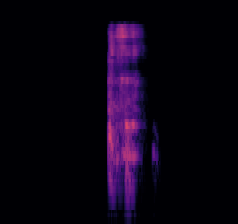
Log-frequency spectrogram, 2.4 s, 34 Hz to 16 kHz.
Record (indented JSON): {
  "cough_length": "2.4 s",
  "cough_amplitude": 11913,
  "cough_signal_mean_std_ratio": 0.27,
  "survey_phase": "beta (2021-08-13 to 2022-03-07)",
  "age": "18-44",
  "gender": "Female",
  "wearing_mask": "No",
  "symptom_cough_any": true,
  "symptom_sore_throat": true,
  "smoker_status": "Never smoked",
  "respiratory_condition_asthma": false,
  "respiratory_condition_other": false,
  "recruitment_source": "Test and Trace",
  "submission_delay": "0 days",
  "covid_test_result": "Negative",
  "covid_test_method": "LFT"
}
